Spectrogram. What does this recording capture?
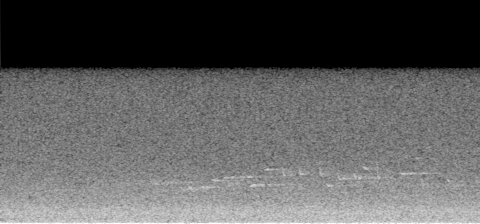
Winter Wren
